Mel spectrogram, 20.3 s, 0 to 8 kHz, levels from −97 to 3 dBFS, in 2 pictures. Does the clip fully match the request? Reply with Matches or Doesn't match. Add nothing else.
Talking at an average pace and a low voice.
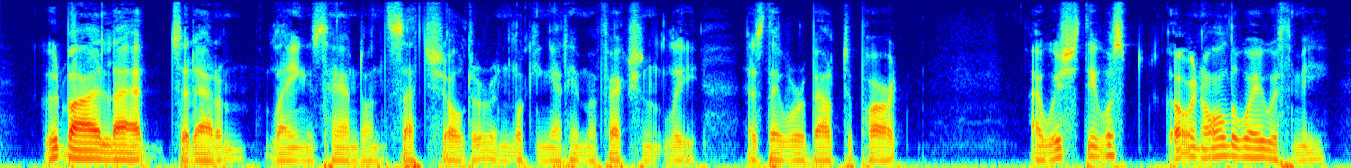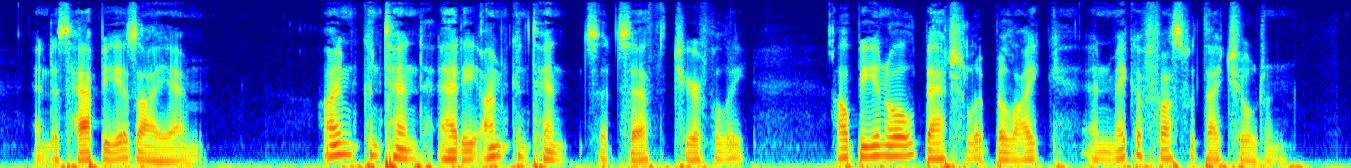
Matches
